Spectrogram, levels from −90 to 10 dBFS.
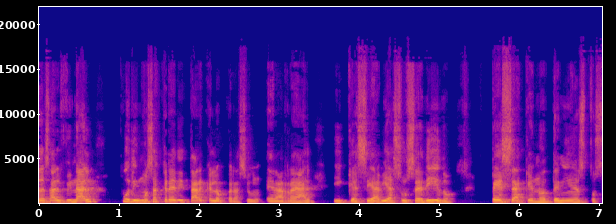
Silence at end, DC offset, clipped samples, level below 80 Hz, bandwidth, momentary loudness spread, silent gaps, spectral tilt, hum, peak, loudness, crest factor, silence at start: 0 s; under 0.1%; under 0.1%; -62 dBFS; 18 kHz; 9 LU; none; -5 dB/octave; none; -2 dBFS; -18 LUFS; 16 dB; 0 s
